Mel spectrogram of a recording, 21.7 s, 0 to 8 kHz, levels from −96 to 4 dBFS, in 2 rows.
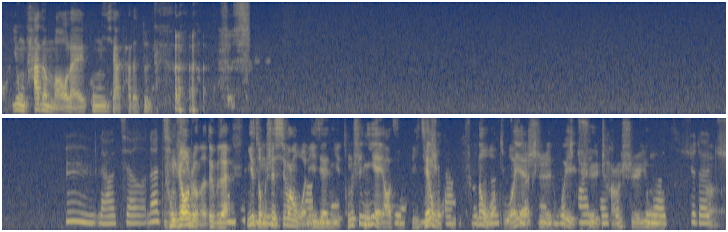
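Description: From the start to 0.44 s, and again at 1.3–1.87 s, 2.23–2.78 s and 3.16–3.2 s, a faint delayed copy of the speech trails 377 ms behind, around 20 dB down at first and fading to roughly 30–35 dB below. This is likely an echo leak: the far end's loudspeaker output reached its microphone and slipped past the echo canceller.

Between 13.81 and 17.93 s, and again from 18.37 to 21.2 s, the speech repeatedly dips and thins in pieces, by up to about 20 dB in the first stretch and about 15 dB in the second, for roughly three and two seconds in total. This is likely speech suppressed in double talk, where the canceller, with both sides talking at once, turned down the wanted speech along with the echo.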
